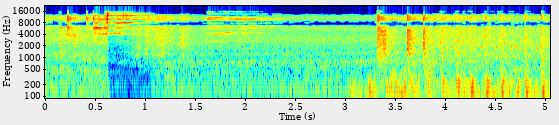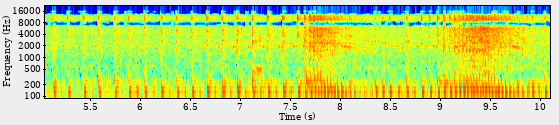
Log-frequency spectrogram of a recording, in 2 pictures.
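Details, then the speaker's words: VF3i motorcycle project with IKK jet rod and Rapido racing exhaust, started before a dyno session: a very quiet exhaust, but a fairly even ticking clatter about three per second comes from the head. Camshaft clatter; the cam and head need replacing. "Cuma dekat aku punya head sini lah, kalau korang dengar tadi dia punya bunyi head tu, dia ada masalah dengan dekat bahagian dia punya cam tu. Jadi bahagian cam tu nanti kena tukar cam baru, head tu tukar yang baru punya, nanti baru okey lah."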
